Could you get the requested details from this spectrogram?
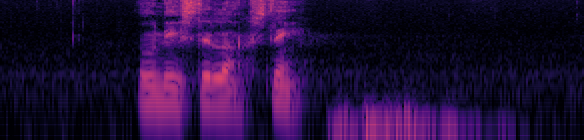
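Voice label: "unisdilvsdi", Cherokee; ᎤᏂᏍᏗᎸᏍᏗ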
